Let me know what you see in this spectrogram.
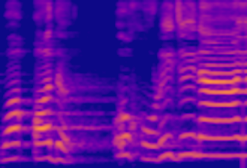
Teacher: یہاں پر دونوں پہ قلقلہ ہو رہا ہے, قد پہ بھی اور رج پہ بھی. جیم بھی ساکن ہے, دال بھی ساکن ہے.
